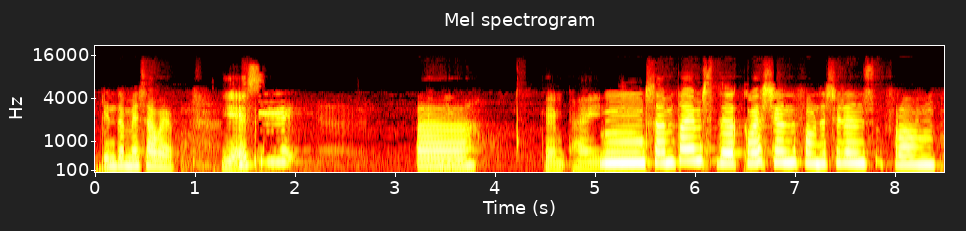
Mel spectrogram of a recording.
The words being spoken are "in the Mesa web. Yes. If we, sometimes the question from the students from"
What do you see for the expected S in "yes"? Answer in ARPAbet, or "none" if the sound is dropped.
none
